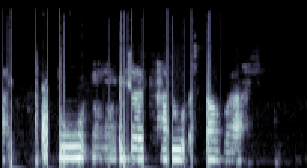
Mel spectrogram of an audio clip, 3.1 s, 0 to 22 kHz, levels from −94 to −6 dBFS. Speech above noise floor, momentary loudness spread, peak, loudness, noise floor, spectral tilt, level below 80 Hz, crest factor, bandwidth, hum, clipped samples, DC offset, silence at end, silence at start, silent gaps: 43 dB; 10 LU; -2 dBFS; -19 LUFS; -63 dBFS; -6.5 dB/octave; -52 dBFS; 18 dB; 15 kHz; none; under 0.1%; under 0.1%; 0.65 s; 0.05 s; none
